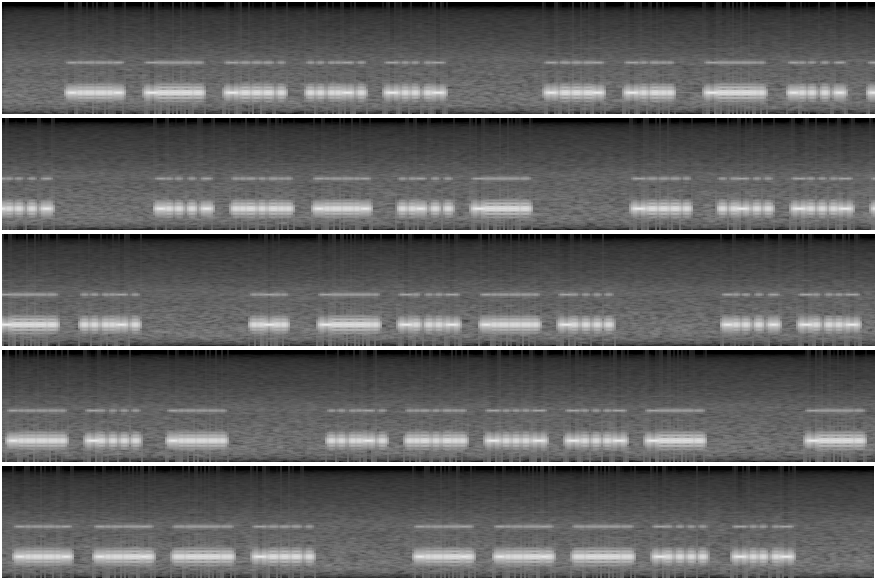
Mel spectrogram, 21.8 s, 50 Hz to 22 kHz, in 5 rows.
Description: Hellschreiber (Feld-Hell, 122.5 baud), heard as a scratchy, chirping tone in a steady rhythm, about 810 Hz. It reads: OBFJM AKEVV VXOYB PTHBJ IEWCL VWCLC JXNHB BOGSF GGSLM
